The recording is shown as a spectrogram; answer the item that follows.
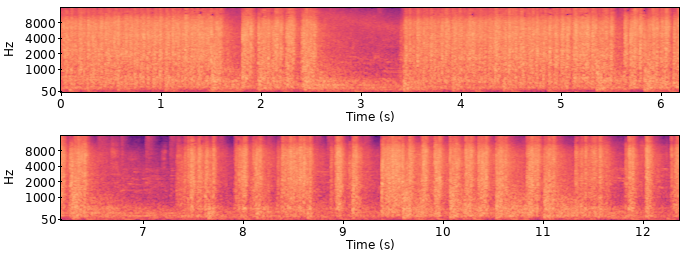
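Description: A Bajo Aragón drum group of tambores (snare-type drums) and bombos (large bass drums) playing together: a loud, dense drum roll of many drums, with separate strokes standing out more clearly in the second half.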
